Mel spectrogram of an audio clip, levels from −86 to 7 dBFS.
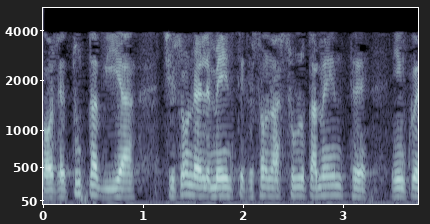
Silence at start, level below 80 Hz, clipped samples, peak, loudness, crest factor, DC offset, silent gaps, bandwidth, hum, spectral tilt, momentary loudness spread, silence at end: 0 s; -52 dBFS; under 0.1%; 0 dBFS; -18 LUFS; 18 dB; 0.4%; none; 4.1 kHz; none; -9 dB/octave; 8 LU; 0 s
